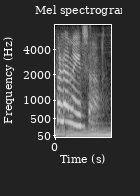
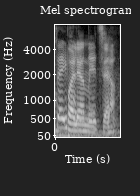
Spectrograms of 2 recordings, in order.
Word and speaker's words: паляниця: паляниця означає кругла хлібина у російській і українській мовах різна фонологія різ звукові системи це як різниця між французькою і італійською вони не можуть це правильно вимовити тож це стало шиболетом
